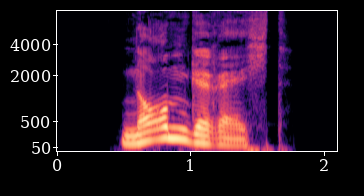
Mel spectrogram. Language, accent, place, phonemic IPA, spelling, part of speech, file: German, Germany, Berlin, /ˈnɔʁmɡəˌʁɛçt/, normgerecht, adjective, De-normgerecht.ogg
- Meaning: regulation, standard (according to standards)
